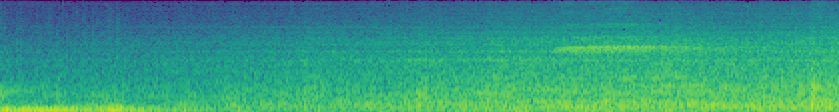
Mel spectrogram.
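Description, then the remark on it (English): A branch line train out of Carlisle rumbles steadily along the track, a continuous low clatter and roar with a brief high-pitched squeal partway through, fairly loud with no voices. “Walter travels up to Carlisle and then moves onto a branch line train.”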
